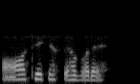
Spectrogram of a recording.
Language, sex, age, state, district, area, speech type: Assamese, female, 18-30, Assam, Jorhat, urban, conversation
